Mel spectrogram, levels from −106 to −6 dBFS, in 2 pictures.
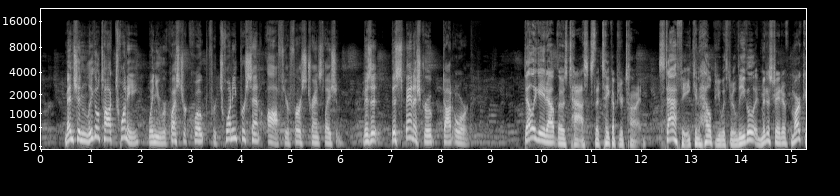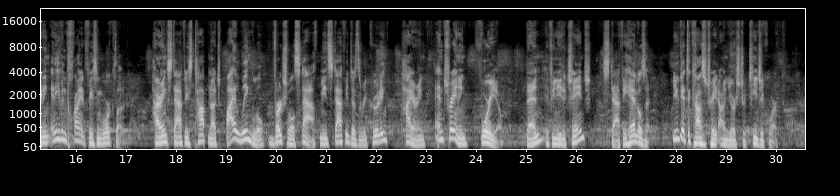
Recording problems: chatter from many people; faint; throughout; 25 dB below the speech

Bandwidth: 16 kHz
